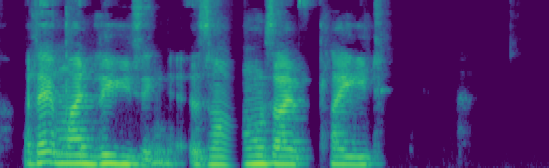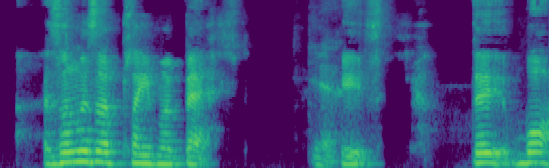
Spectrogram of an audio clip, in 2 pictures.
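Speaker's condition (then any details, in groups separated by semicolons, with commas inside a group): Cerebral palsy; from birth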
